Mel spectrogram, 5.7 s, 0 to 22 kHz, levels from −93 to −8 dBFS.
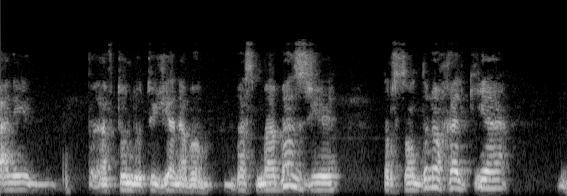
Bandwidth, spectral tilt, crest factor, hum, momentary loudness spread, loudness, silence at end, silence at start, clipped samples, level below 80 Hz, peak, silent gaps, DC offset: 9.4 kHz; -5.5 dB/octave; 14 dB; none; 12 LU; -28 LUFS; 0 s; 0 s; under 0.1%; -78 dBFS; -14 dBFS; none; under 0.1%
